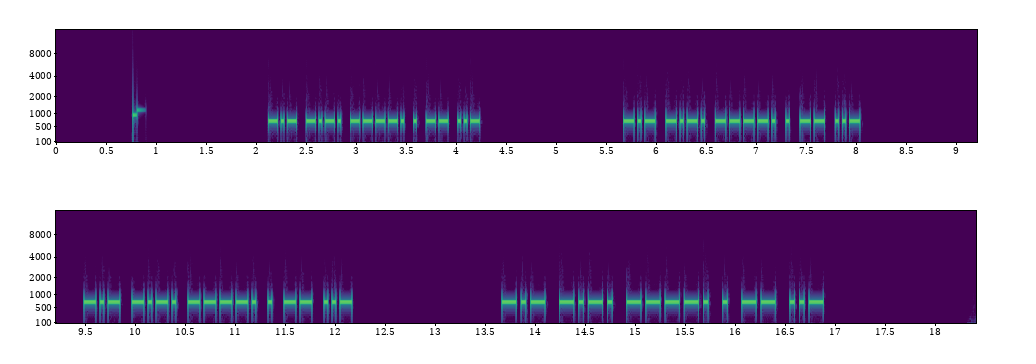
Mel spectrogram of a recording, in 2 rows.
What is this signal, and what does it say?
Morse code, heard as a keyed tone, about 33 wpm, 700 Hz. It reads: KC9EMU KC9EMU KC9EMU KC9EMU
